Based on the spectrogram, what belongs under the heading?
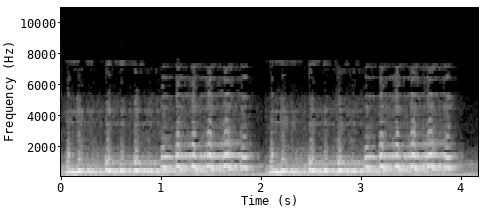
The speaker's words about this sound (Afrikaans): Hulle skree hard, hulle Hyena laggies soos hulle altyd maak as hulle iets gevang het om te eet.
